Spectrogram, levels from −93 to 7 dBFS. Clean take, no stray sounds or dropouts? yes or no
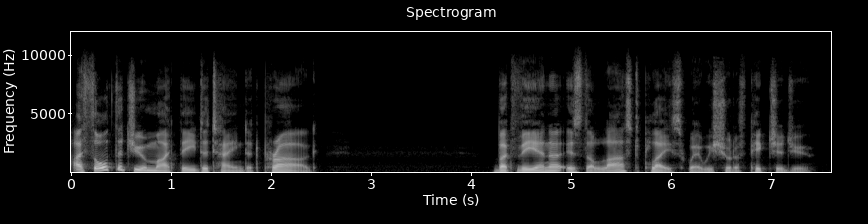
yes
